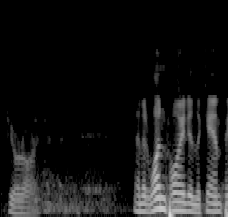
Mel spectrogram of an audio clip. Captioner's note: audience laughs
